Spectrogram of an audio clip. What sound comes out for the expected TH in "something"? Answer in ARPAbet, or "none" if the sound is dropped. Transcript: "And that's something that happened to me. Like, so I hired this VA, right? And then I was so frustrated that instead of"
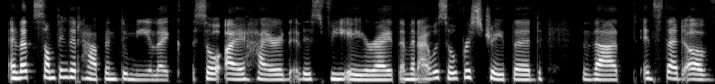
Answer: TH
